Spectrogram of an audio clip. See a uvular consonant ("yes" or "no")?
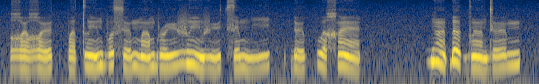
yes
